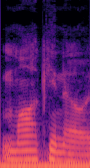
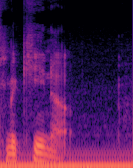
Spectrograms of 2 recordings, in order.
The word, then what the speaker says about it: Machino: Rea machino like I I feel like machino is the proper way to actually say that I don't I don't think it's Makino that's that's not how you pronounce that name I hold many good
